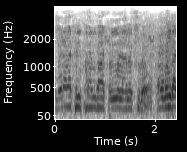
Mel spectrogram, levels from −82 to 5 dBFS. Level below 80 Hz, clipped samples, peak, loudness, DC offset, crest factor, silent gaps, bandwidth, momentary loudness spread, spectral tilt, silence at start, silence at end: -44 dBFS; under 0.1%; 0 dBFS; -18 LUFS; under 0.1%; 16 dB; none; 3.8 kHz; 4 LU; -12 dB/octave; 0 s; 0 s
